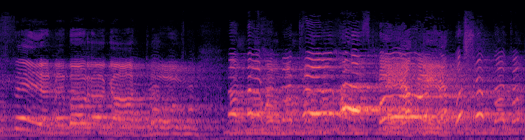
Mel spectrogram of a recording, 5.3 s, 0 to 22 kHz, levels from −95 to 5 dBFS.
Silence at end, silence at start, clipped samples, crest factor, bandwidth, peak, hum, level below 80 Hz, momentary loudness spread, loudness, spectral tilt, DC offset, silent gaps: 0 s; 0 s; under 0.1%; 20 dB; 12 kHz; -6 dBFS; none; -62 dBFS; 16 LU; -24 LUFS; -4 dB/octave; under 0.1%; none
